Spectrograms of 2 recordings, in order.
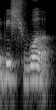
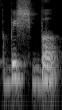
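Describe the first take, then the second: First: The cluster is sounded with a w. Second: The cluster is sounded with a v. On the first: The speaker calls it wrong. "Do not say Vishwa" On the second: The speaker calls it right. "This is Vishva"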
